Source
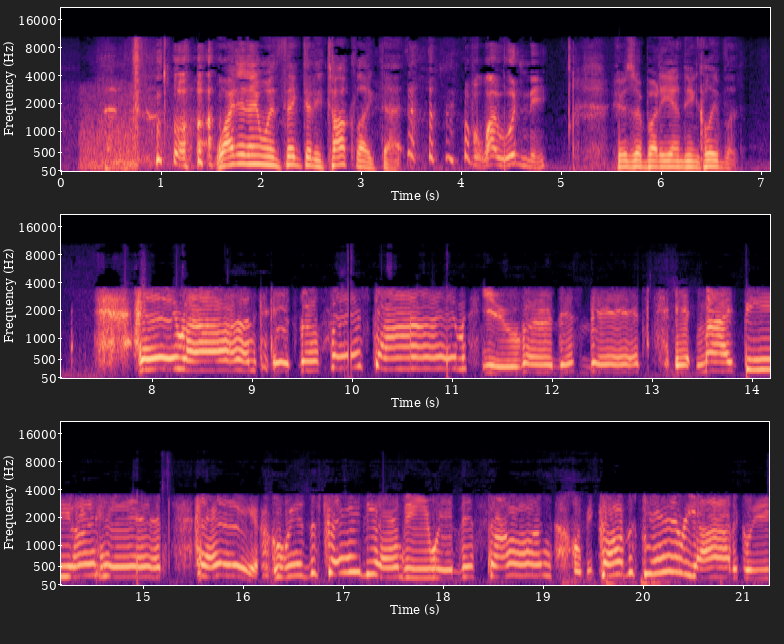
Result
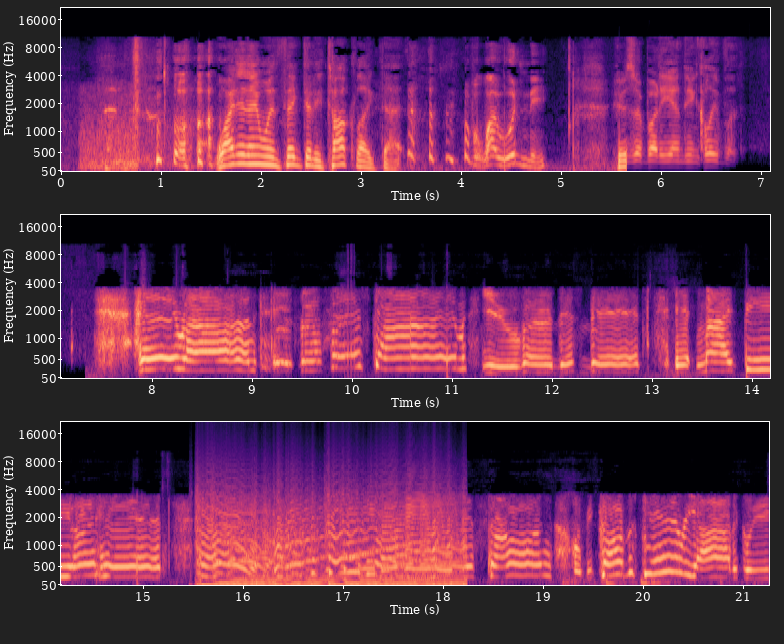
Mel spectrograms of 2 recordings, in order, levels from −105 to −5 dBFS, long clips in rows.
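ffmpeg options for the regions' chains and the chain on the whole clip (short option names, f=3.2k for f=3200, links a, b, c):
-filter_complex "[0:a]asettb=1/sr,asplit=3[a][b][c];[a]atrim=end=5.654[d];[b]atrim=start=5.65:end=7.34,asetpts=PTS-STARTPTS,afade=t=in:d=0.004:c=qsin,afade=t=out:st=1.686:d=0.004:c=qsin,highpass=f=580:w=0.5412,highpass=f=580:w=1.3066,highshelf=f=6.2k:g=7.5[e];[c]atrim=start=7.336[f];[d][e]acrossfade=d=0.004:c1=hsin:c2=qsin[g];[g][f]acrossfade=d=0.004:c1=qsin:c2=hsin,asettb=1/sr,asplit=3[h][i][j];[h]atrim=end=9.094[k];[i]atrim=start=9.09:end=10.03,asetpts=PTS-STARTPTS,afade=t=in:d=0.004:c=qsin,afade=t=out:st=0.936:d=0.004:c=qsin,lowshelf=f=440:g=-8.5,asplit=2[l][m];[m]adelay=32,volume=-5dB[n];[l][n]amix=inputs=2:normalize=0,atrim=end_sample=41454[o];[j]atrim=start=10.026[p];[k][o]acrossfade=d=0.004:c1=hsin:c2=qsin[q];[q][p]acrossfade=d=0.004:c1=qsin:c2=hsin,asettb=1/sr,asplit=3[r][s][t];[r]atrim=end=15.464[u];[s]atrim=start=15.46:end=18.24,asetpts=PTS-STARTPTS,afade=t=in:d=0.004:c=qsin,afade=t=out:st=2.776:d=0.004:c=qsin,aeval=exprs='max(val(0),0)':c=same,asplit=7[v][w][x][y][z][aa][ab];[w]adelay=145,afreqshift=83,volume=-5dB[ac];[x]adelay=290,afreqshift=166,volume=-10.8dB[ad];[y]adelay=435,afreqshift=249,volume=-16.7dB[ae];[z]adelay=580,afreqshift=332,volume=-22.5dB[af];[aa]adelay=725,afreqshift=415,volume=-28.4dB[ag];[ab]adelay=870,afreqshift=498,volume=-34.2dB[ah];[v][ac][ad][ae][af][ag][ah]amix=inputs=7:normalize=0,atrim=end_sample=122598[ai];[t]atrim=start=18.236[aj];[u][ai]acrossfade=d=0.004:c1=hsin:c2=qsin[ak];[ak][aj]acrossfade=d=0.004:c1=qsin:c2=hsin"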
